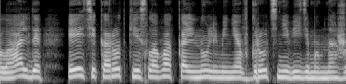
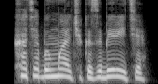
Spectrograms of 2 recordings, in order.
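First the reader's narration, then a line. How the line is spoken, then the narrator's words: Mutter. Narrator (Russian): пробормотала я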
